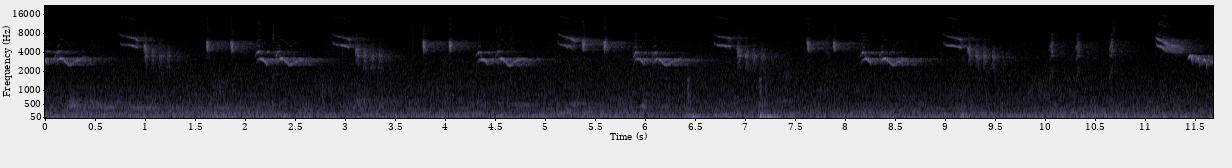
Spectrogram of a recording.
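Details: All-night singing of a nightingale at Abramtsevo, start of June, taped from 23:00 on 6 June 2021: a dense run of repeated high whistles and downward-sliding notes every second or so, with a low rumble of background noise.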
